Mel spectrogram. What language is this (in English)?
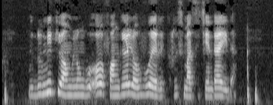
Taita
